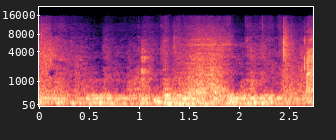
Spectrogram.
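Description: A chair slides across the floor, a continuous grinding drag lasting nearly three seconds with a low rumble and faint squeaky overtones, with no one speaking.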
